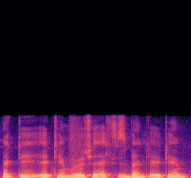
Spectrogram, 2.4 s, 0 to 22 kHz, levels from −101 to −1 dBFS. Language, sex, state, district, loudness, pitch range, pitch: Bengali, male, Tripura, West Tripura, -15 LUFS, 130-135 Hz, 135 Hz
